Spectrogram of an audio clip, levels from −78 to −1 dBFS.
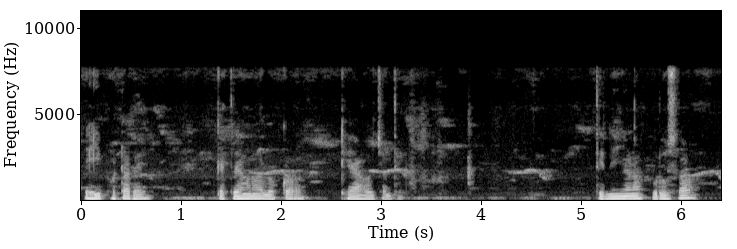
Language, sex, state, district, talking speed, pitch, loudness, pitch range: Odia, male, Odisha, Khordha, 95 wpm, 125 Hz, -17 LUFS, 115-140 Hz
